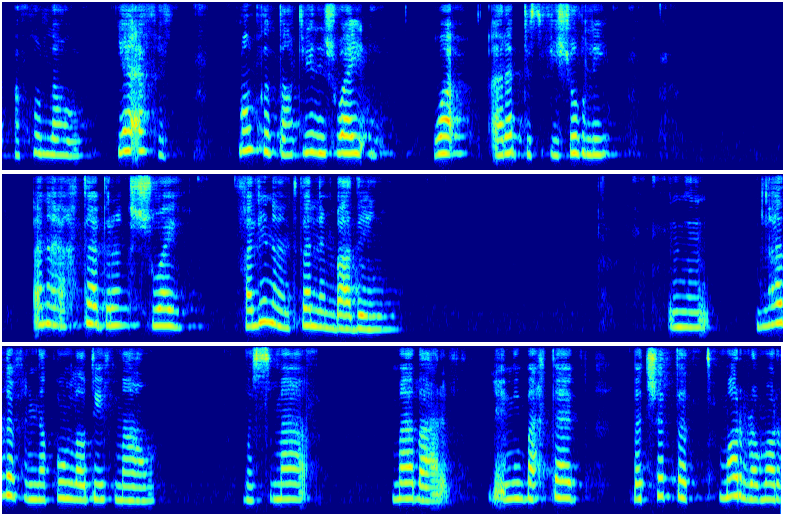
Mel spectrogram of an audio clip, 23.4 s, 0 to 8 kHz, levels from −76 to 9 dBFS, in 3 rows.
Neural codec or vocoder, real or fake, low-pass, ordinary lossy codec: codec, 16 kHz, 4.8 kbps, FACodec; fake; none; none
